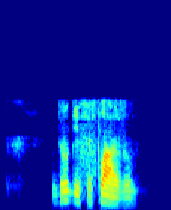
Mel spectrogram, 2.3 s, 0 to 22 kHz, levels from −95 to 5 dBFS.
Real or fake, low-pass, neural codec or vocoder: real; 3.6 kHz; none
